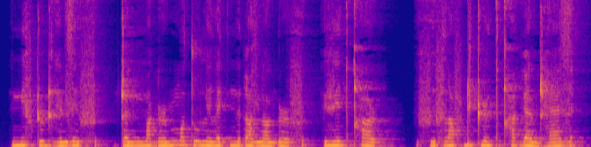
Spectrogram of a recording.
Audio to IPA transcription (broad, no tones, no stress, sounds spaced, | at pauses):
mʲ ɛ f ʈ u ɖʱ ɪ ɳ z ɪ f | ʈ æ ɳ mː ɑ ɡ ɽ ə˞ mː ɔ t u l ɪ l ɛ tʲ n ə ɗ ɑ z ɳ ɑ ɳ ɠ ə˞ f | vʲ ɑ tʲ qʰ ə˞ | f ɪ f l ɑ f ɖ i tʲ ɳ u tʲ qʰ ɪ ɠ æ ɳ ɖʱ æ z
